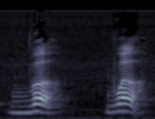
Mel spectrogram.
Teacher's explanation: When I say V, it is that your upper teeth need to rest on your lower lip. They need to bite.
